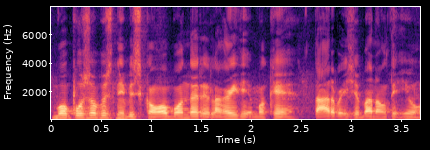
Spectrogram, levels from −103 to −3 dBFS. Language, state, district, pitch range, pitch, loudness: Kokborok, Tripura, West Tripura, 115-140 Hz, 125 Hz, -16 LUFS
